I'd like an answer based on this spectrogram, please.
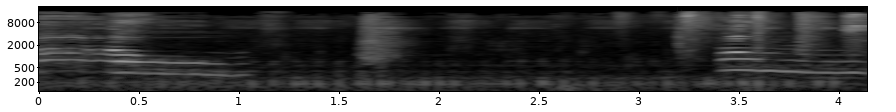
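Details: A cat playing with a stick gives two short meows about three seconds apart, each sliding downward in pitch, over a low steady hum and some soft rustling.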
